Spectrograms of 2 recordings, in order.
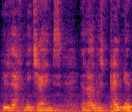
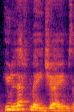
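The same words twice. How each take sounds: First: Higher-pitched acted reproach in own accent; higher, dramatized accusation without the British accent. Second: Higher, louder acted British accent; hammed-up British reproach. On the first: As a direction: play a wronged lover confronting him. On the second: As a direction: play a wronged British woman. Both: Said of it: "I don't know why I made her British".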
